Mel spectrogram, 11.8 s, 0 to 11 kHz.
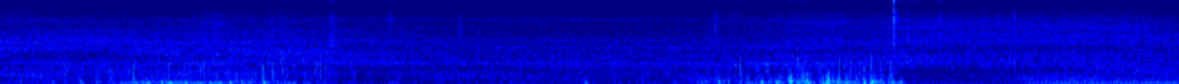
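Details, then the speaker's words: Brand-new Midea U 6,000 BTU window air conditioner, heard from inside with the compressor ramped up, apparently to full capacity, on high fan: low, even fan rush over a very slight compressor hum with no rattles, normal operation. "So the compressor just ramped up, I think, to full capacity. This is it on the high setting. You can hear a very slight hum within the compressor, but turn the fan speed to auto."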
